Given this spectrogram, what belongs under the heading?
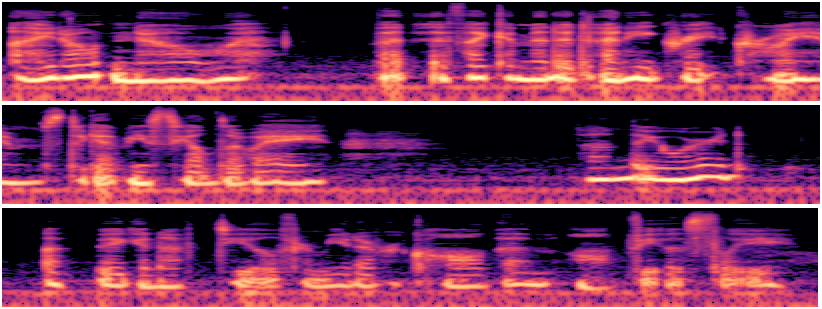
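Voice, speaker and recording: Casting: actress for lonely caged female demon, ASMR roleplay. Very breathy whisper, slow, tender and hesitant. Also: mid-range voice, steady tone, darkish tone. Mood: pleading, defensive. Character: lonely, clingy, pleading female demon sealed in a cage.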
